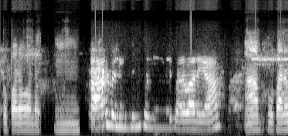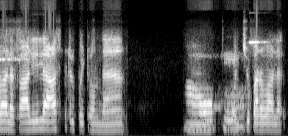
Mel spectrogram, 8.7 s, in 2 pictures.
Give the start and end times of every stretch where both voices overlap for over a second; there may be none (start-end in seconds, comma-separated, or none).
none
